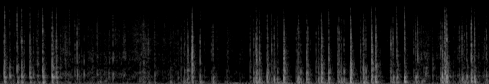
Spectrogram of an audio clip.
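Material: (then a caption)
Cardboard. Fingertips tap the sides of a medium, closed, hollow white paperboard box held upright in both hands. They make a quick, irregular run of dry, hollow thumps with a papery crinkle and no ring. A short lull falls midway before the tapping picks up again.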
